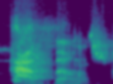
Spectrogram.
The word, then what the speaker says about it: casa: Notamos que a sílaba K foi pronunciada mais fortemente que a sílaba SA. Então, podemos dizer que a sílaba K é a sílaba tônica.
